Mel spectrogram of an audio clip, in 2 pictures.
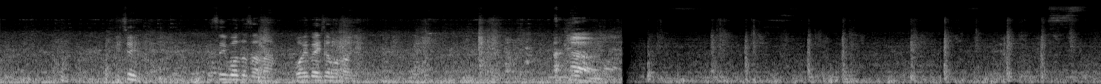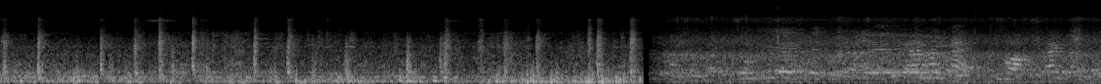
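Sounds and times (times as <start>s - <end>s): train rumble: 0.0s - 22.0s
train wheels clicking over rail joints: 2.4s - 5.6s, 6.4s - 17.4s.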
